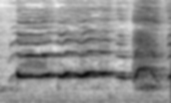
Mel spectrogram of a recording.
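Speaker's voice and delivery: piercing high scream for mama; loud, drawn-out mock-hysterical shriek; acted-out scream. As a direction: yell it at the top of your voice, hammed up. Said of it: "I'm screaming".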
